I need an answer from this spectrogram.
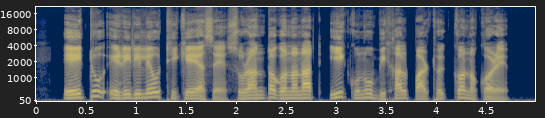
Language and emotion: Assamese, neutral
